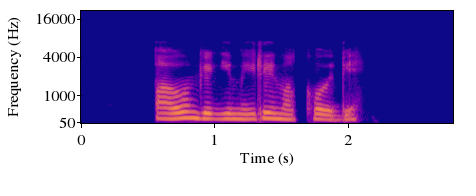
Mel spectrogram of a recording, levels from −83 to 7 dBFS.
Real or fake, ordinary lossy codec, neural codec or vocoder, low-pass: fake; none; codec, 16 kHz, 1 kbps, FreqCodec, larger model; 7.2 kHz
